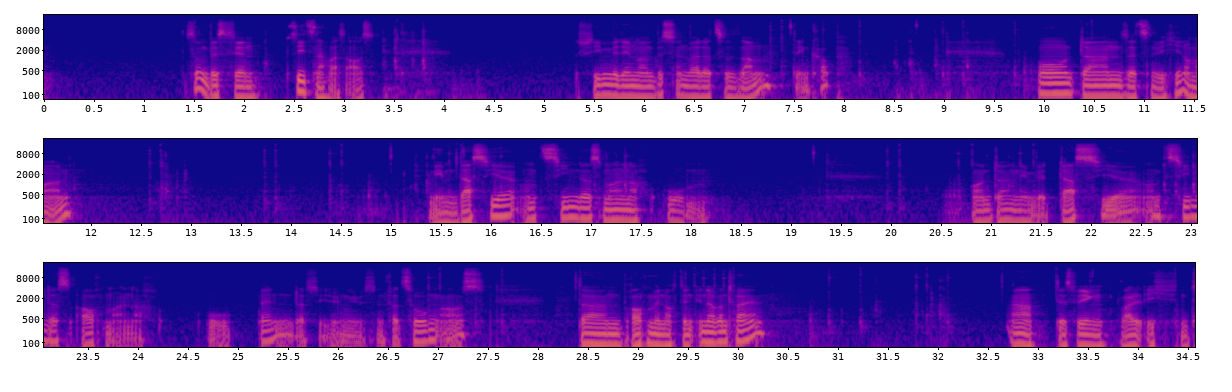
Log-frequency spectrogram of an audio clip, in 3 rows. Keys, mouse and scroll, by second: 1.8-2.1 scroll down 2, 2.1 Tab, 3.4 s, 7.8 middle click, 8.4 scroll up 1, 8.6 Tab, 9.0 shift+middle click, 9.3-9.8 scroll up 1, 9.8 middle click, 10.6-10.9 scroll up 1, 11.9 ctrl+r, 14.4 right click, 15.6 alt+shift+right click, 17.1 g, 20.7 right click, 21.3 alt+shift+right click, 22.8 g, 27.4-29.5 middle drag, 29.5-31.0 drag, 31.0 middle click, 31.8 alt+shift+right click, 32.2-34.5 middle drag.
